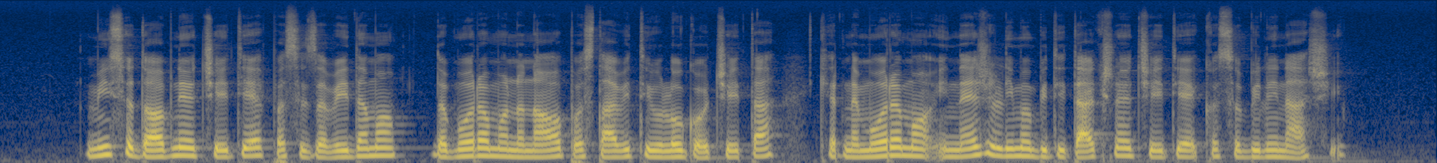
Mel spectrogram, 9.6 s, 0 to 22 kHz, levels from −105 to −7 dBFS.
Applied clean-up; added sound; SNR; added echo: none; none; none; none.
